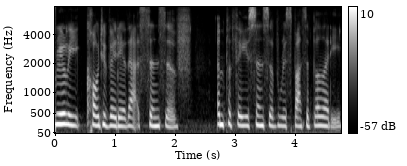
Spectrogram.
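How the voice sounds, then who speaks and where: In a very clean recording with a silent background, a woman with a slight Chinese accent talks at a fairly slow pace, her medium pitch carrying fairly even intonation. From China. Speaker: research center associate director. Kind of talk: interview.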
